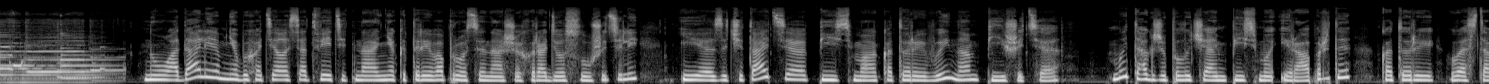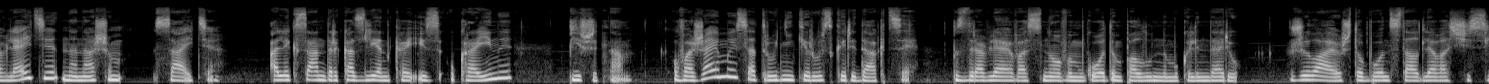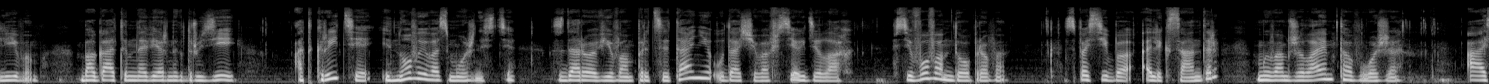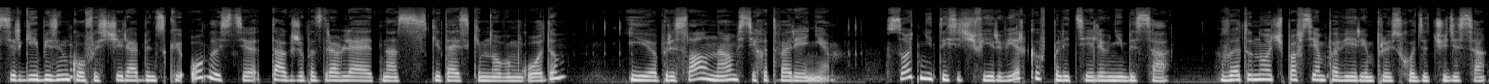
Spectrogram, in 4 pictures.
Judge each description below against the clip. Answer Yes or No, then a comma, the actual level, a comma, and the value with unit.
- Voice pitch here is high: Yes, high, 195 Hz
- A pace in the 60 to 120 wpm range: Yes, slow, 110 wpm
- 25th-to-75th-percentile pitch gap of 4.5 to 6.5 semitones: No, narrow, 2.6 semitones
